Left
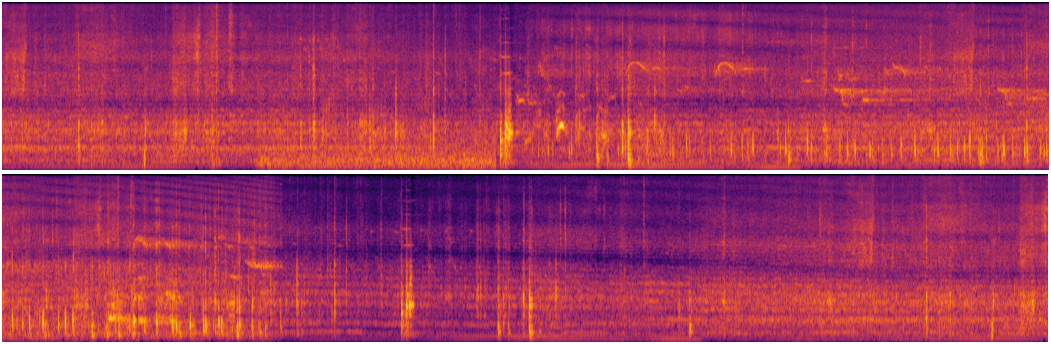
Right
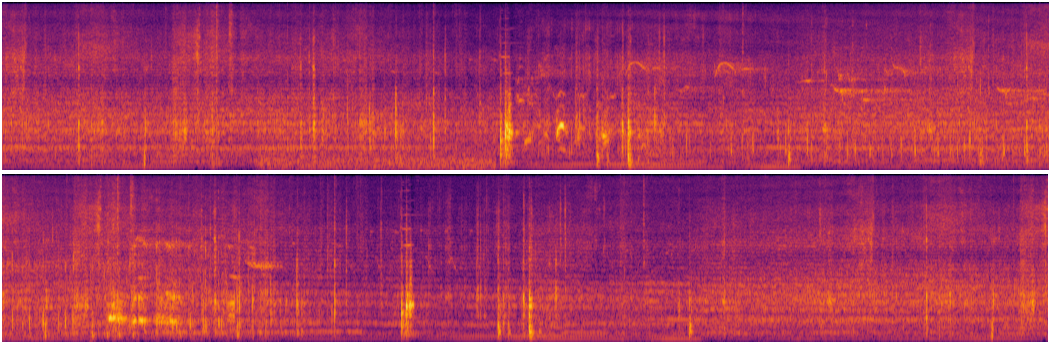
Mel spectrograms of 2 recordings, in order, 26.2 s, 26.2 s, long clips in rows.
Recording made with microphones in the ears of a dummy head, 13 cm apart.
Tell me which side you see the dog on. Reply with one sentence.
You can hear the dog on the right.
